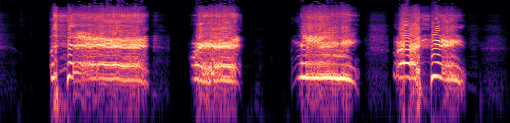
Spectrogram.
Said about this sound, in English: And this is the sound of a child crying in line at Star Tours in Disney World.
